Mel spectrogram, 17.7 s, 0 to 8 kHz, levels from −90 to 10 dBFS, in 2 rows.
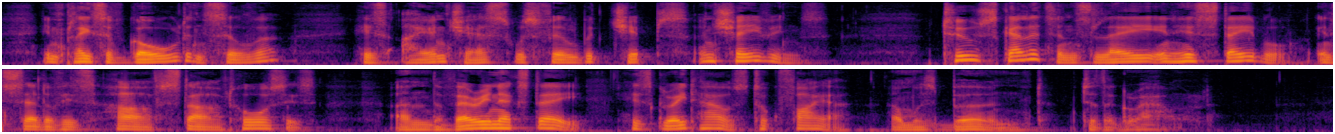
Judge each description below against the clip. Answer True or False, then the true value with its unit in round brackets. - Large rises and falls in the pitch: True (6.2 semitones)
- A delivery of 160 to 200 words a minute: False (145 wpm)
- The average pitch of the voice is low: True (95 Hz)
